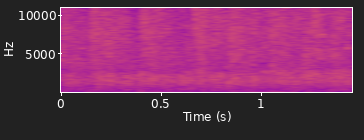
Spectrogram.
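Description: audience applause

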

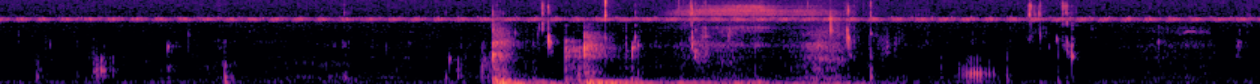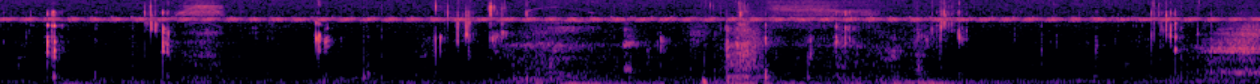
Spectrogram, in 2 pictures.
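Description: sipping and tasting beer

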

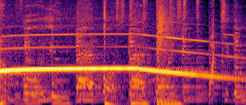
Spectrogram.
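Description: police car siren

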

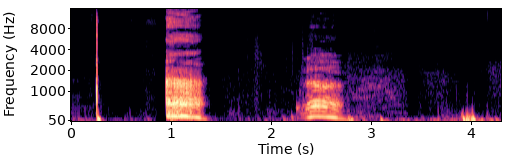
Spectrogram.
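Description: blowing nose

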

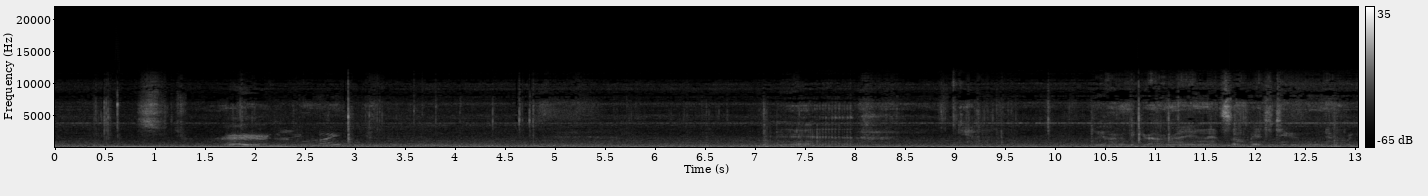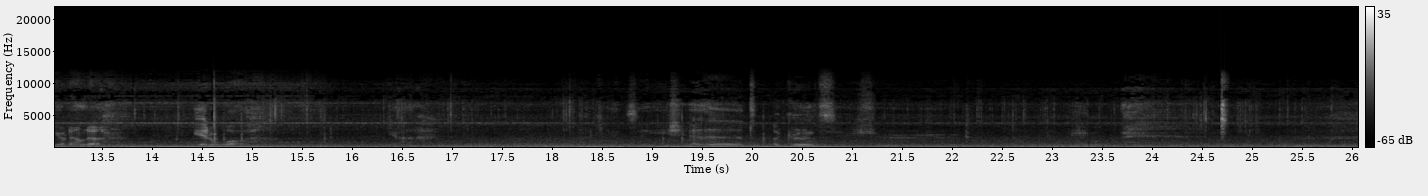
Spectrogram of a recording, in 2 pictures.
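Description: car interior rumble

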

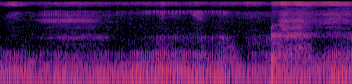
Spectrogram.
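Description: cat purring

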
